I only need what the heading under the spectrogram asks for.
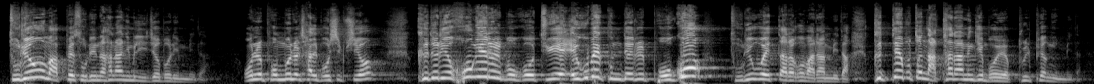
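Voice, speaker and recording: Korean pastor with a high, lively voice. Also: male voice. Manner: emphatic preaching that swings from soft and low to loud and high. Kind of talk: sermon. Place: church sanctuary.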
